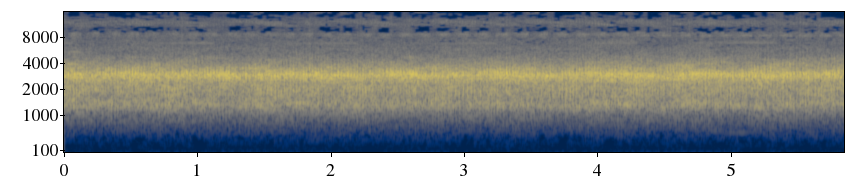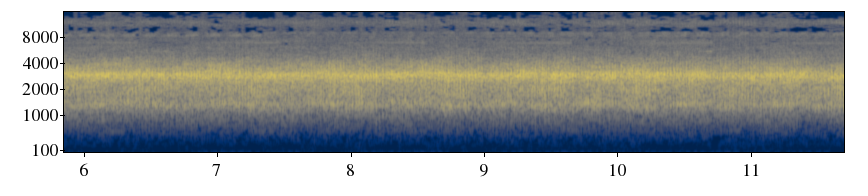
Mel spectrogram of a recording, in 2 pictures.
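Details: Frog chorus heard as a continuous high-pitched droning mass of overlapping calls, uniform in loudness, without breaks or other noises.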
